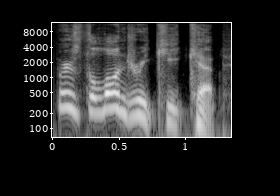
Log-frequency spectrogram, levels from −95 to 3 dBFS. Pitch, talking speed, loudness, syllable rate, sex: 185 Hz, 220 wpm, -17 LUFS, 5.7 syllables/s, male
